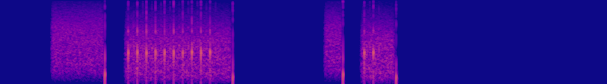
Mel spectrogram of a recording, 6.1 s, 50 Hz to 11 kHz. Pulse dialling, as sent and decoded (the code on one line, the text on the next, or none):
10 / 2
0 2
